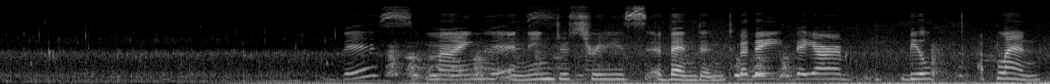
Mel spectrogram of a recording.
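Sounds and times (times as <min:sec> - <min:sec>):
rainwater stream flowing under a bridge in a neighborhood: 0:00.0 - 0:10.4
speech: 0:03.4 - 0:10.4.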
